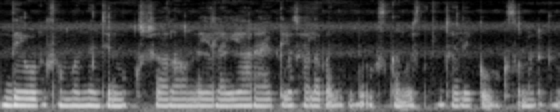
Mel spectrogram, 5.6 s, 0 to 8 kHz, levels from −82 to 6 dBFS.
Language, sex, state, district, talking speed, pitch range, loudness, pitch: Telugu, female, Andhra Pradesh, Guntur, 215 wpm, 175-190 Hz, -18 LUFS, 180 Hz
